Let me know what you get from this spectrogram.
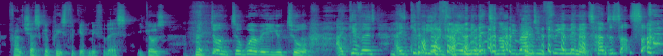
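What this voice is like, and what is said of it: Italian accent impression. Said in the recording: “score ... between 1 and 10 for his impression ... Italian impersonation”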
